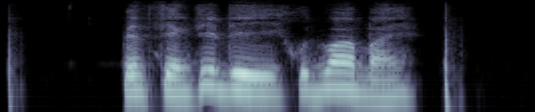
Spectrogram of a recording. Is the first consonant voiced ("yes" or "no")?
no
